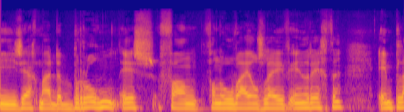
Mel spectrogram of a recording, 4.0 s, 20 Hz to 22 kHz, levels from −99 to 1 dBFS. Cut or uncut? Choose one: uncut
